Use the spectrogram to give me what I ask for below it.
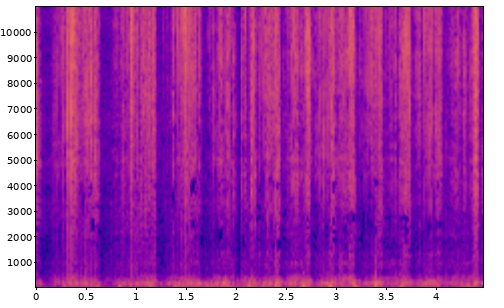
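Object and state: Metal microphone grille.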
